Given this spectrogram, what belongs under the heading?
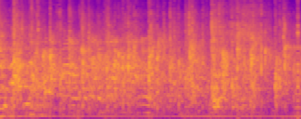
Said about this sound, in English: A round of applause.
